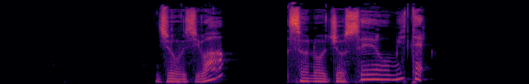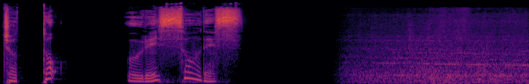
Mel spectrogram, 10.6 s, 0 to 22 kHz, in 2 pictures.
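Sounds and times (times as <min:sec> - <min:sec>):
speech: 0:01.6 - 0:02.3, 0:02.9 - 0:04.4, 0:05.4 - 0:06.0, 0:06.6 - 0:07.8
train pulling into a station rumbling: 0:08.7 - 0:10.5.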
